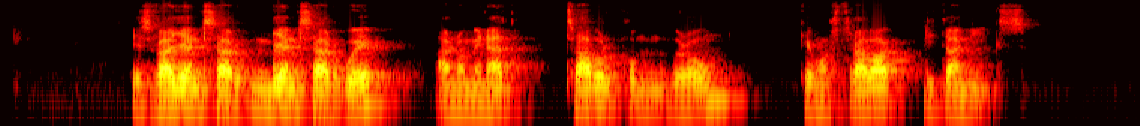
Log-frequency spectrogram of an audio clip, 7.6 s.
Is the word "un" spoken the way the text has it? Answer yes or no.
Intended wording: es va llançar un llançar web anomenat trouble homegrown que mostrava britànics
yes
